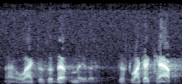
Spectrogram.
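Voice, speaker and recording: An actor playing a steady, resolute American cowboy hero in a vintage radio western, speaking with firm, deliberate authority. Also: male voice, deep voice, creaky, full character voice. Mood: grave, calculating. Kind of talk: 1940s-50s radio western acting. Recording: old radio recording, reverberant and muffled.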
